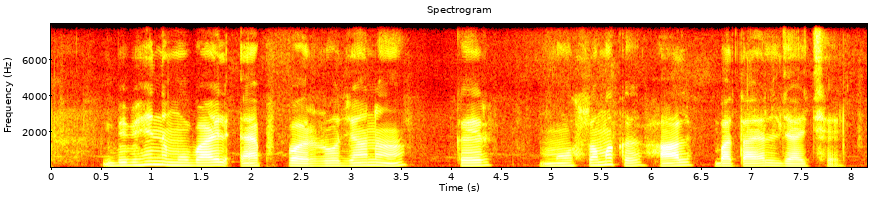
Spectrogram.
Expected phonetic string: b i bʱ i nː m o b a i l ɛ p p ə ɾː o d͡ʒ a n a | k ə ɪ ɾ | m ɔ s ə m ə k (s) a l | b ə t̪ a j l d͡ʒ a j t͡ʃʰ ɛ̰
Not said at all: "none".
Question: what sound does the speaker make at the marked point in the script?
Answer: h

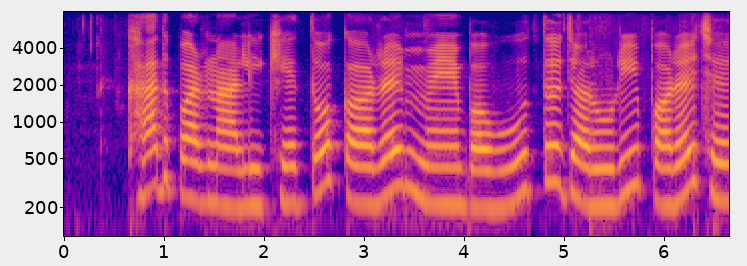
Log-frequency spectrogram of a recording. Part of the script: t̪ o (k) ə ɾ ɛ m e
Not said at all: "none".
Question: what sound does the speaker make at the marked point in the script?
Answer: k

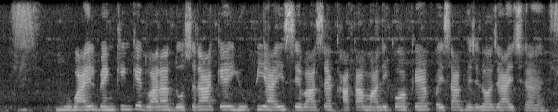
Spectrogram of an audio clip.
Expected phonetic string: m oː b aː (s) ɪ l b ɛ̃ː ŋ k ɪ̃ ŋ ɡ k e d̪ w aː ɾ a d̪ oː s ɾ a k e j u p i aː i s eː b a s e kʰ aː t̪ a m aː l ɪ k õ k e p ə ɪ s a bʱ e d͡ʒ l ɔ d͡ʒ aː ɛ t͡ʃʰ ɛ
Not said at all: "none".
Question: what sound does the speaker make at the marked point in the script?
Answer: none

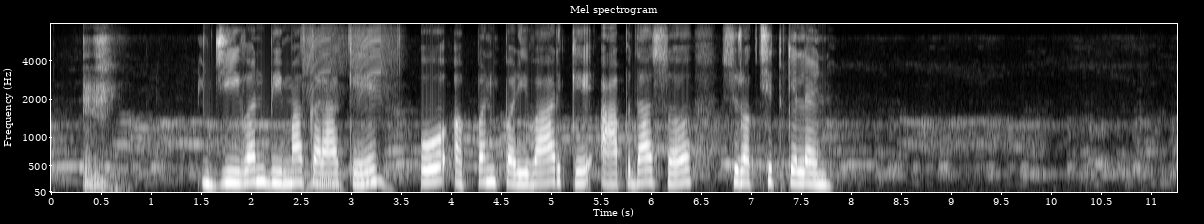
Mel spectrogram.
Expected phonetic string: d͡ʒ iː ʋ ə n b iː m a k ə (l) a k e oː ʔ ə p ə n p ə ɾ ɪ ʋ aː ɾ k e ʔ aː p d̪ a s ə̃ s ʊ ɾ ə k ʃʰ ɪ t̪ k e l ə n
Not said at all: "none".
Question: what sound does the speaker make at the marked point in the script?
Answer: ɾ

